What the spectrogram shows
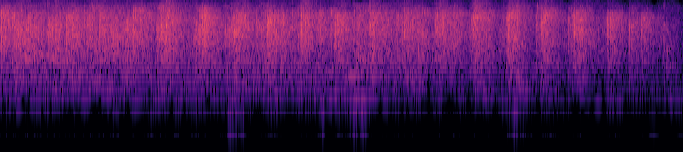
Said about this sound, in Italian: Amen, facciamo un forte applauso al Signore, per piacere. Alleluia.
